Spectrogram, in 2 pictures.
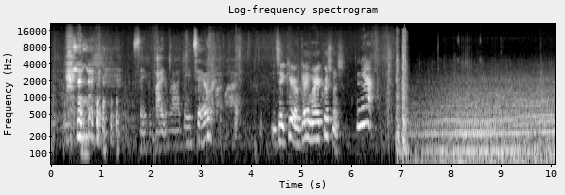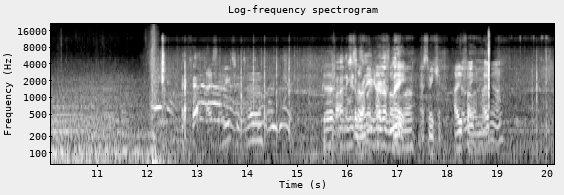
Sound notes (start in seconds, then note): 6.9 car doors shut; 7.0 van accelerating; 11.8 whoosh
